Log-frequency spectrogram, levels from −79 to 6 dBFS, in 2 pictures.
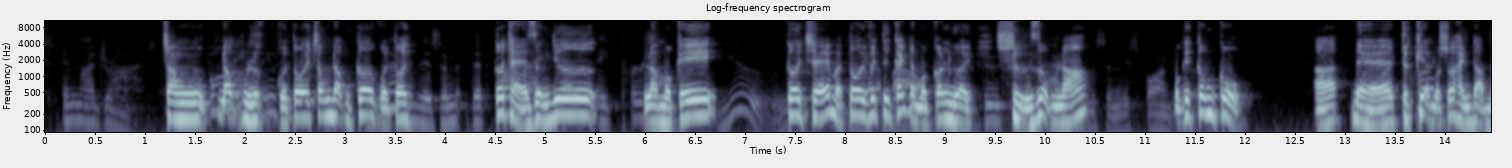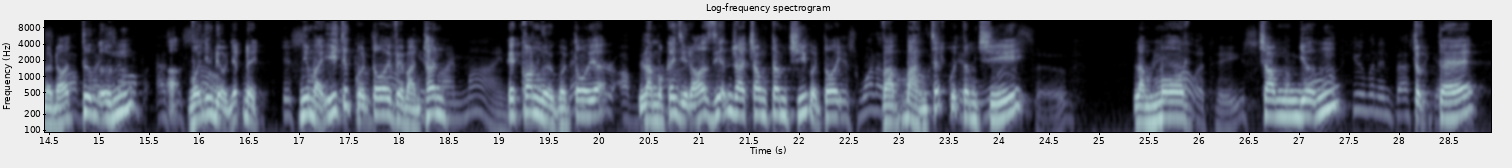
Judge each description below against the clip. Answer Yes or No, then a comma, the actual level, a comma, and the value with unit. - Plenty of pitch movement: Yes, wide, 5.7 semitones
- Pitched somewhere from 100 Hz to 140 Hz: No, medium, 170 Hz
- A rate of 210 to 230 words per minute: No, average, 190 wpm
